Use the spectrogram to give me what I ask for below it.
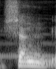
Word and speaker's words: शं: लिखा हुआ मिलता है, दैट इज श और ऊपर बिंदी, शंग इसका उच्चारण होता है।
